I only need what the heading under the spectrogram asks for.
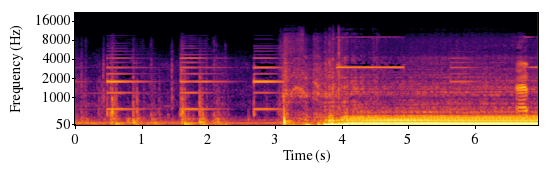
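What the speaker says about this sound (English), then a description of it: "So let's start the car and see what it reads." A few chimes and clicks come first, then an Audi A4 B7 engine cranks and catches, settling into a loud, steady idle rumble close by.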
